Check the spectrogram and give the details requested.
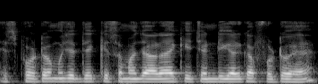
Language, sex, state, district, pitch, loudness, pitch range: Hindi, male, Chandigarh, Chandigarh, 130 Hz, -16 LUFS, 130-140 Hz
